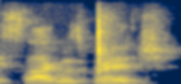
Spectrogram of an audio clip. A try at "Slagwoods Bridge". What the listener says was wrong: It sounded like you said slagless bridge.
